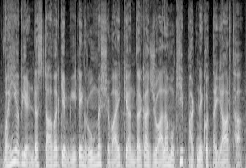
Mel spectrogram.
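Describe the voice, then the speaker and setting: A man's voice: fairly low pitch, lively intonation, normal speed, a little mellow, soft background music. A man narrating a scripted story in a dramatic, suspenseful manner.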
